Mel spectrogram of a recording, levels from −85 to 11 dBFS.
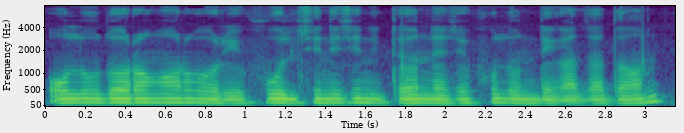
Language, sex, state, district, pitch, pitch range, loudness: Chakma, male, Tripura, Unakoti, 115 Hz, 110-125 Hz, -13 LUFS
